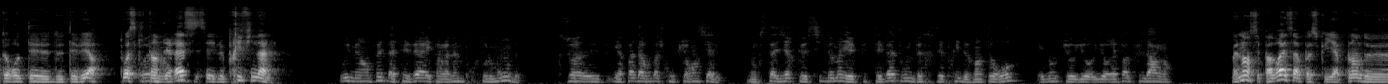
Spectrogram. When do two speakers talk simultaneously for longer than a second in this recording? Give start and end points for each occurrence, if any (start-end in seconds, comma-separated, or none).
none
